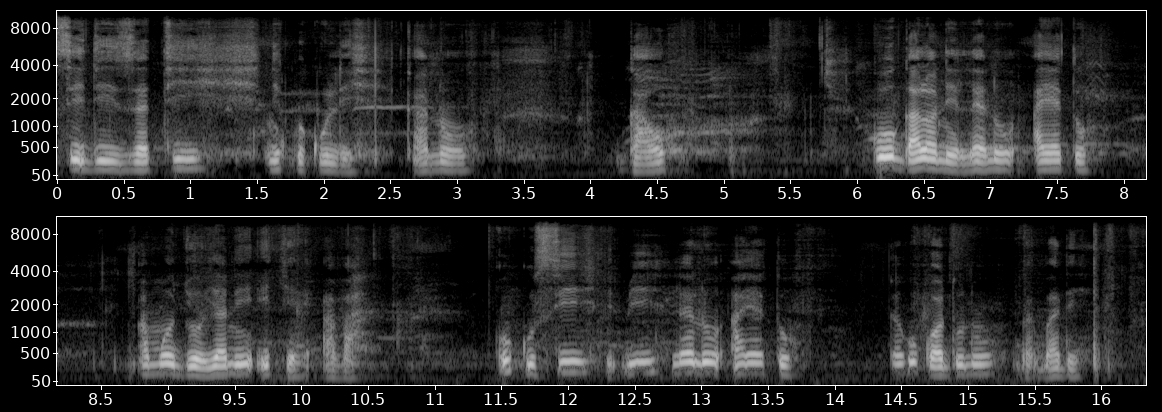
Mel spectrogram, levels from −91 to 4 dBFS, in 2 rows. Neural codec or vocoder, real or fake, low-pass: vocoder, 44.1 kHz, 128 mel bands every 256 samples, BigVGAN v2; fake; 9.9 kHz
